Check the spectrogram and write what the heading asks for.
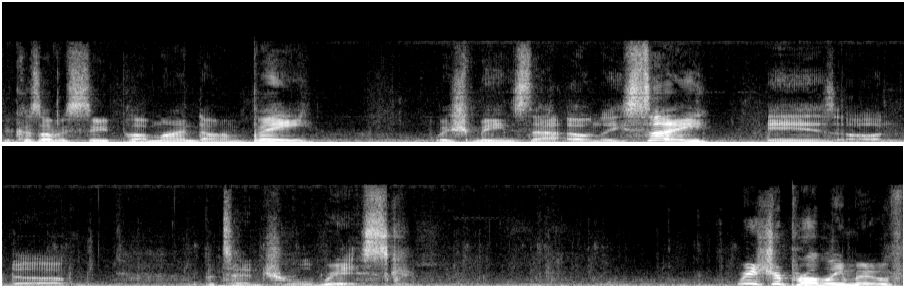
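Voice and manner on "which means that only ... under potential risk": low, slow, dragged funny voice. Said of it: "You sound so funny".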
